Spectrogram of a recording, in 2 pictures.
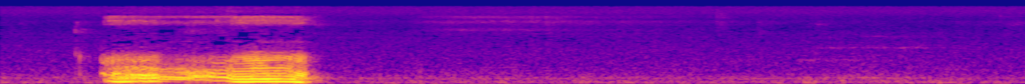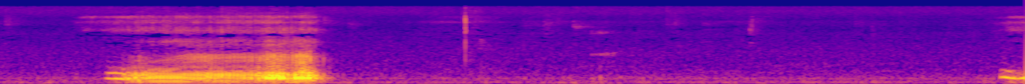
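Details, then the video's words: French bulldog snoring: two long, harsh, rattling snores about five seconds apart, each lasting roughly a second, and the start of a third at the end, with soft background hiss between them. "Bulldog francés roncando. Snoring french bulldog"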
